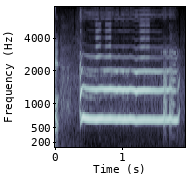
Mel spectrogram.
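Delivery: very high, loud mock brake screech like a seal; a piercing falsetto squeal for tires braking; squealing brake noise. Driver imitating his own brakes for the cow, piercing squeal. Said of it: "sounds more like a seal in heat".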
